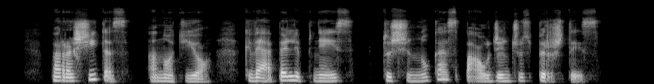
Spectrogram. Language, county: Lithuanian, Kaunas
